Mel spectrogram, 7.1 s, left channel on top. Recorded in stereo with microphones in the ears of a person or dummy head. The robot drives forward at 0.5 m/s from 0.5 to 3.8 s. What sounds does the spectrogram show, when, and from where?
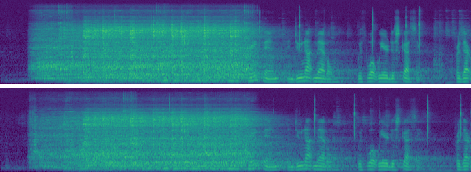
0.9 s a blender: 25° left (ahead or behind), 8 m; by 3.6 s 30° left (ahead or behind), 7 m
3.7 s a man speaking: 20° left (ahead or behind), 0.6 m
